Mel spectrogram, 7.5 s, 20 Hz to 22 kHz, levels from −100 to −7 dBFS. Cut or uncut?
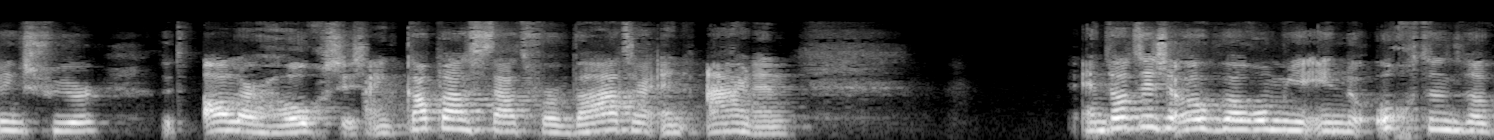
cut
